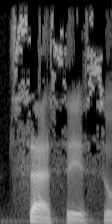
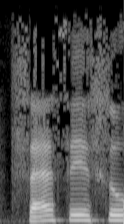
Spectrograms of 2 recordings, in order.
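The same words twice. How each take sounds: First: ث said as a plain s with the teeth together; s sound. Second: ث said as th with the tongue out; ث, tongue between the teeth, air blown over it; th sound. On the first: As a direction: teeth closed, ث as s. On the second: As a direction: contrast take, th version. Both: Shown as a demonstration. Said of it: "مقایسهٔ سهٔ سه نقطه با سین".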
